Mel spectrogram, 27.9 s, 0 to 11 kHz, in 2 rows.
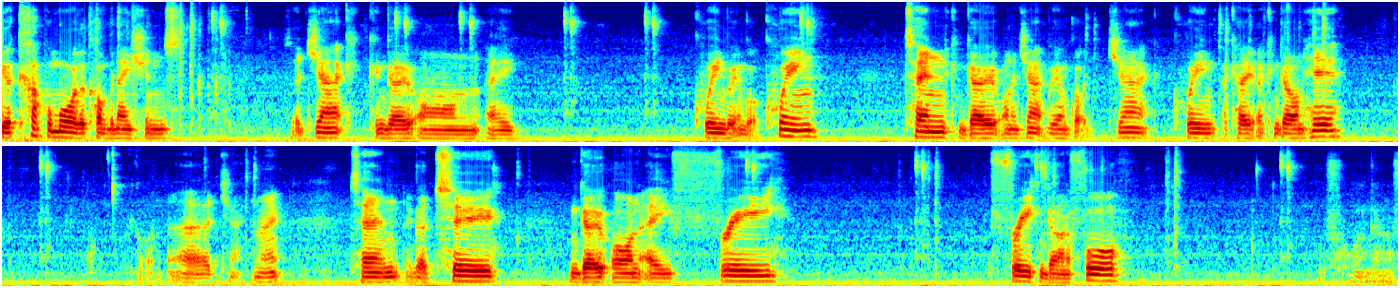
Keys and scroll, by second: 1.1-2.6 typing, 8.1 typing, 11.1 typing, 12.1-14.2 typing, 15.7-16.7 typing, 19.6 typing, 23.2-27.0 typing.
